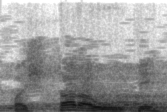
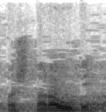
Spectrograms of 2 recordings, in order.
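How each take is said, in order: First: Full واشتروا, then a separate به; separate words. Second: واشتروا به hurried into one word; words run together. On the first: Teacher models correct recitation, واشتروا apart from به. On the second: Teacher shows the mistake, واشتروا به run together. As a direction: shorten واشتروا into به. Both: Shown as a demonstration. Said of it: "ولا تقل".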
